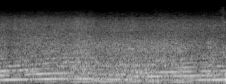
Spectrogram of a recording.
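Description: Drag race cars, a Mark II VW Golf and a VW Beetle, launch side by side at Santa Pod with a loud, sustained engine roar and rising revs, no voices.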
